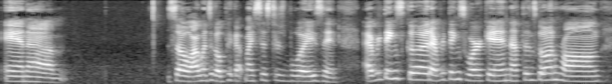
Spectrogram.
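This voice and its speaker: A woman's voice: mid-range voice, a little slow. A woman, casually telling a story to the camera, rambling with many ums and restarts. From Houston area, Texas. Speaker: vlogger and mother.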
